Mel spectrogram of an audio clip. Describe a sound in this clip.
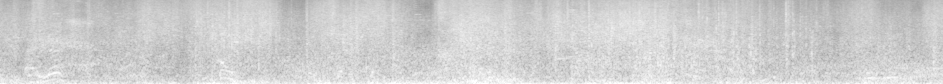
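Spell effects crackle and boom in a busy fight.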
